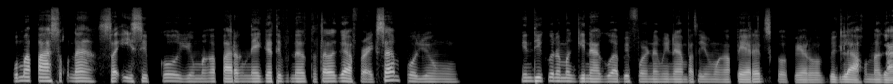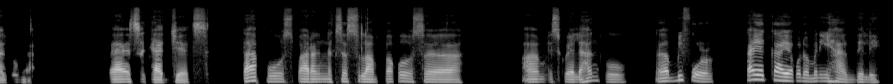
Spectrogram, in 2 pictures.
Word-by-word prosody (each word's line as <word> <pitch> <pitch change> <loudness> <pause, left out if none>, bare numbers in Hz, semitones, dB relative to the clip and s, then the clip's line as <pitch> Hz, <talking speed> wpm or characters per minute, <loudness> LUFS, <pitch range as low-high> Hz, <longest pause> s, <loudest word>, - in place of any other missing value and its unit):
pumapasok 165 -2 +3
na 150 -2 +1
sa 150 - -1
isip 145 -1 -1
ko 155 -1 -2
iyong 140 -1 -6
mga 135 +1 -4
parang 135 0 +2
negative 140 +1 0
na 135 0 +1
talaga. 140 +3 +2
For - - -2
example, 185 +3 +1
iyong 125 -2 -7 0.6
hindi 155 +1 +1
ko - - -10
naman 150 -2 -1
ginagawa 130 -1 0
before 130 -1 -4
na 120 - -3
minamata 120 0 -3
iyong 120 0 -6
mga 115 - -3
parents 120 +2 +1
ko 115 -1 -7
pero 105 0 -3
bigla 115 -1 +1
akong 115 - -10
nagagawa, 105 0 -1 0.8
dahil 115 +1 +6
sa - - +4
gadgets. 105 -1 +2 0.4
Tapos 130 -7 +2
parang 125 0 +4
nagsa-slump 120 -1 +1
ako 135 +2 -1
sa, 115 -2 +2 0.7
um, 120 0 +2
eskuwelahan 125 +5 0
ko, 115 -4 -5 0.3
na 155 +1 +4
before 155 -9 0 0.4
kayang-kaya 210 -5 +5
ko 165 - -3
naman 150 +1 -3
i-handle 120 -5 -1
eh. - - -23
130 Hz, 160 wpm, -24 LUFS, 115-145 Hz, 0.8 s, dahil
